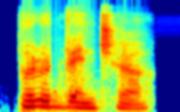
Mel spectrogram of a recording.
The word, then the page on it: peradventure: Indian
